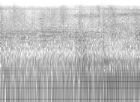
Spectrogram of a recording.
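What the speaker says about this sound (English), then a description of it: "Another car around somewhere." A car engine in the video game Fortnite, a steady droning hum that rises slightly in pitch toward the end, close and continuous with no talk.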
